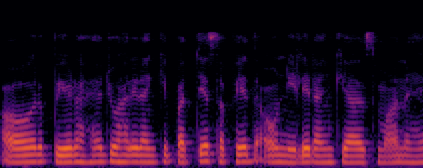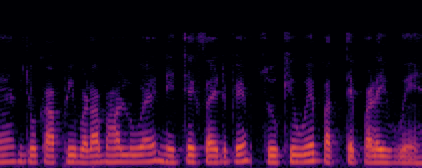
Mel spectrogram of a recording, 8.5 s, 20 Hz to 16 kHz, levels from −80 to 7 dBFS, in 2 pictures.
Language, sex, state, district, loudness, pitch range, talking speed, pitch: Hindi, male, West Bengal, Malda, -29 LUFS, 145-155 Hz, 215 wpm, 150 Hz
